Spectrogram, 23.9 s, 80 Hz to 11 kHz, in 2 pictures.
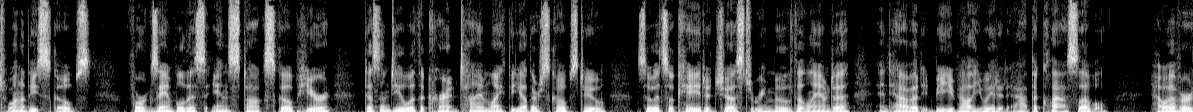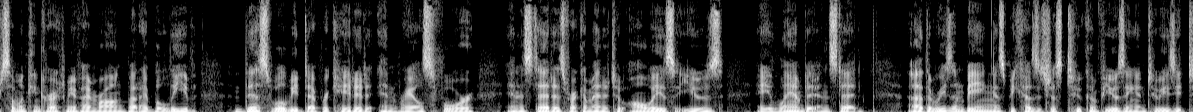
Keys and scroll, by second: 8.4 super+Right, 18.1 super+z.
